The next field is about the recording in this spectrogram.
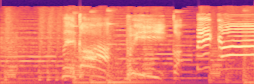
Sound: angry noises

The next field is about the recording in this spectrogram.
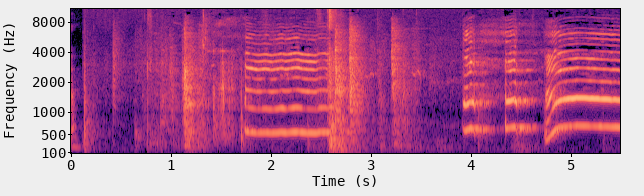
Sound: weeps uncontrollably

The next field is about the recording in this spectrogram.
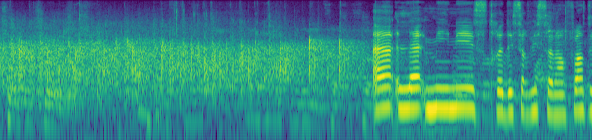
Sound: applause

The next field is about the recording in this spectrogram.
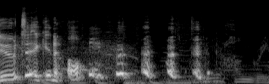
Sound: laughs

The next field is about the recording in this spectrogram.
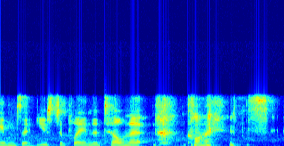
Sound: laughs

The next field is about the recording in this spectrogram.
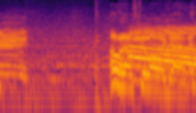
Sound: ball thudding

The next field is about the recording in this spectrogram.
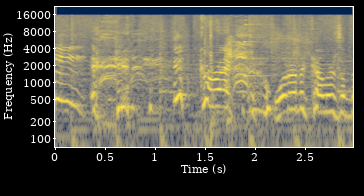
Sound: laughs

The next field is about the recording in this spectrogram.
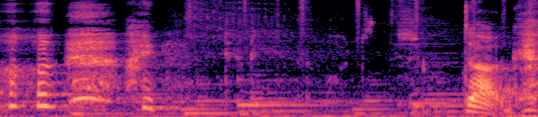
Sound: chuckles; whispering

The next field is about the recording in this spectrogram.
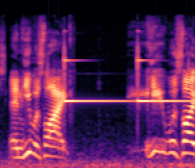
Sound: dinging

